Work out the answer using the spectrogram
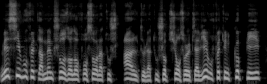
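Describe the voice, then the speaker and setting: A man's voice: a little high, expressive, normal speed, darkish tone, no echo, studio quality. A man teaching a live Photoshop class, explaining steps patiently with many fillers like "euh" and "voilà". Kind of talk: live classroom software lesson.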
